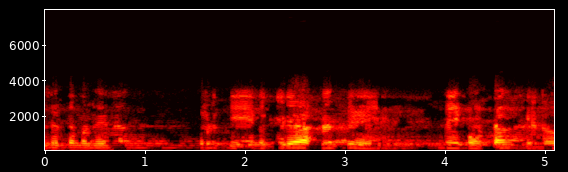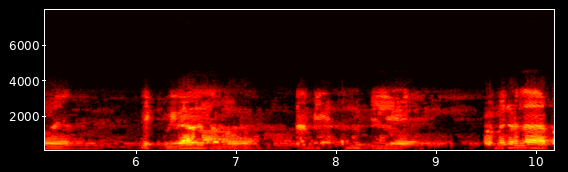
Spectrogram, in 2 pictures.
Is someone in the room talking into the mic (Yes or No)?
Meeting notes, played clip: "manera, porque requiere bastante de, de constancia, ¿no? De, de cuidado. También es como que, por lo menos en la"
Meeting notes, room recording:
No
